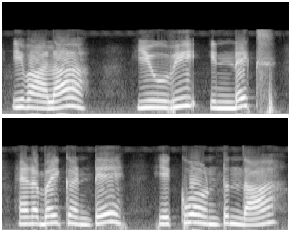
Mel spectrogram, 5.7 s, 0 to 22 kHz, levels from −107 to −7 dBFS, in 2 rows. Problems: background sounds at intervals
